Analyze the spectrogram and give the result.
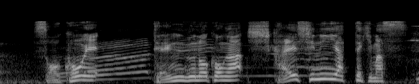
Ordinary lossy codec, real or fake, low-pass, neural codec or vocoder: none; real; none; none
